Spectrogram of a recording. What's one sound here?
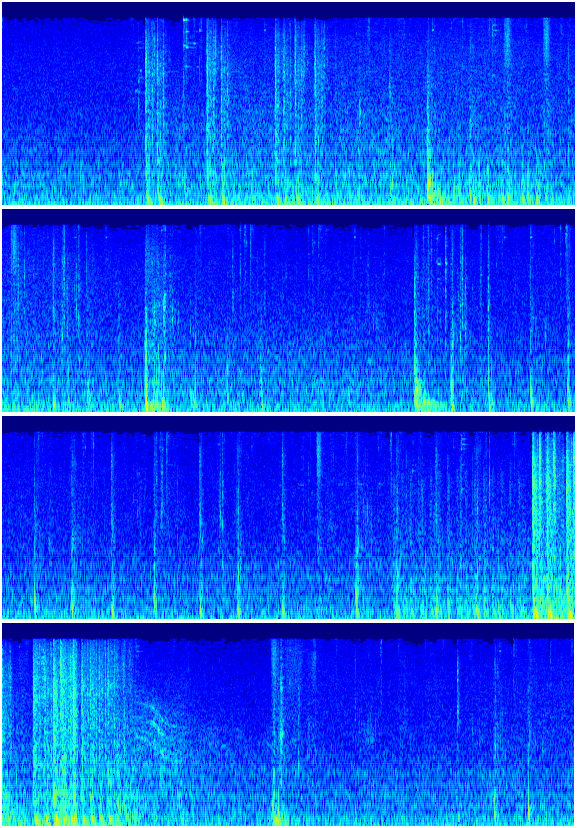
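Footsteps crunch quickly over gravel and dirt.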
